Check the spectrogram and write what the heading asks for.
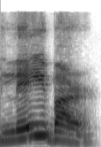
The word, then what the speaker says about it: labour: এমন ভাবে কাটেন যাতে কাটার পরে কনসোনেন্ট থাকে। তাহলে কি লেইবার, কি উচ্চারণ, লেইবার।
